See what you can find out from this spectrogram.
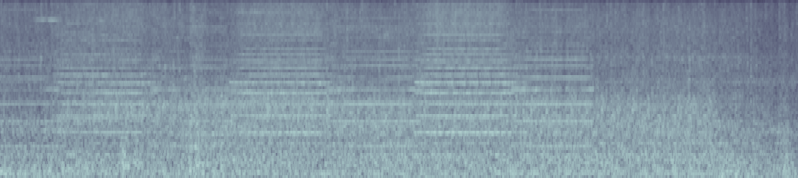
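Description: A fire engine siren blares loudly and continuously, its tone holding with slight shifts in pitch over a heavy, rumbling engine and traffic noise, with no voices, as several fire brigade vehicles race onto a property where a shed is on fire.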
